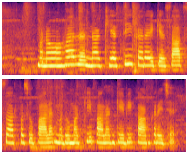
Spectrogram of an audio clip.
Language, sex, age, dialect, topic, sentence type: Maithili, male, 18-24, Angika, agriculture, statement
